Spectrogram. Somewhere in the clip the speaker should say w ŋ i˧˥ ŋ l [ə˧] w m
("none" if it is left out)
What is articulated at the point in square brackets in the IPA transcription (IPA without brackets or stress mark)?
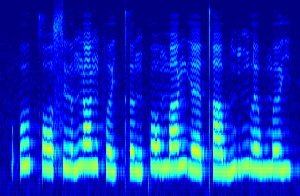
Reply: ə˧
